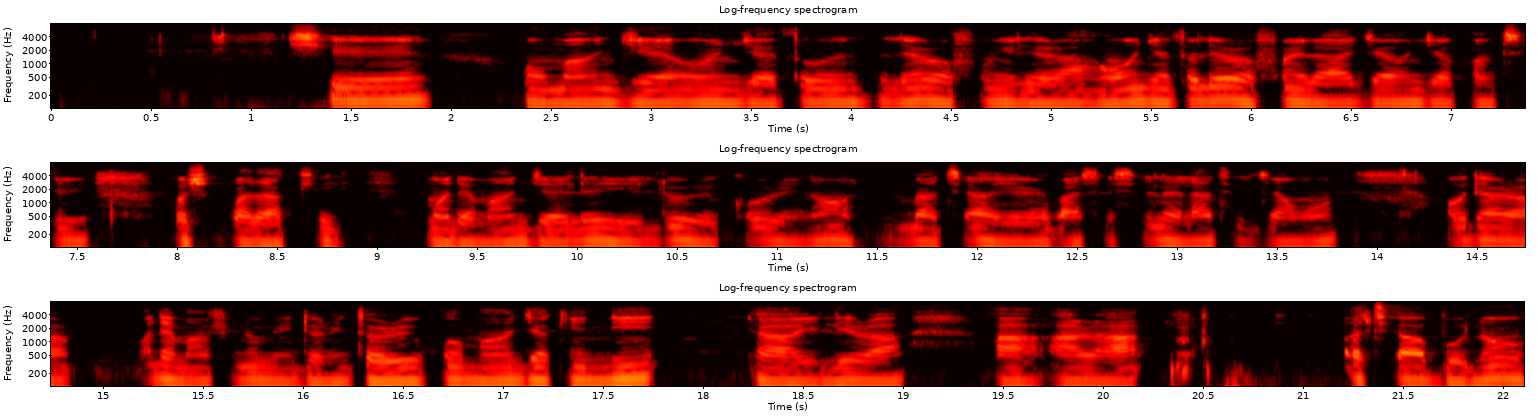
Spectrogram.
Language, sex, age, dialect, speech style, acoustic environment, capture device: Yoruba, male, 25-34, Nigeria - Nigerian Standard, relaxed, nature, mobile / Linux / Chrome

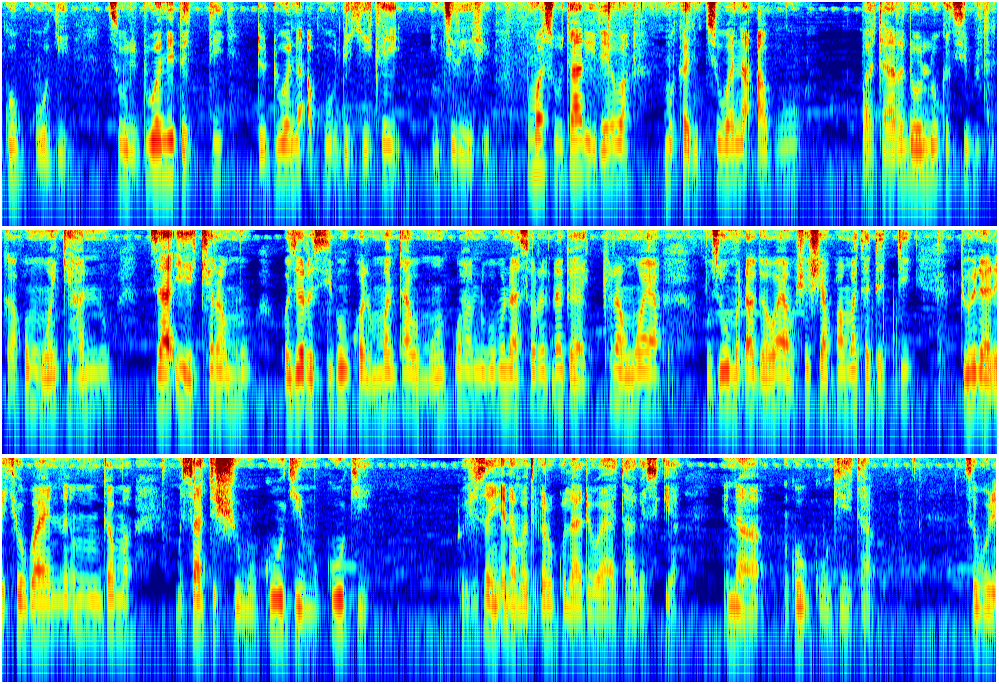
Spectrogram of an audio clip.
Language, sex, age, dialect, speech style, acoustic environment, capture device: Hausa, female, 25-34, Nigeria - Kano, relaxed, nature, mobile / Linux / Chrome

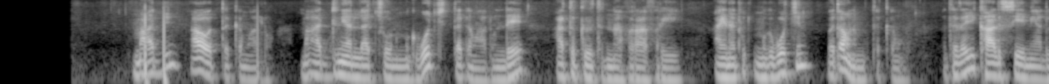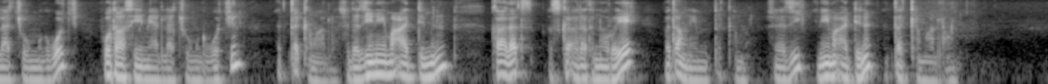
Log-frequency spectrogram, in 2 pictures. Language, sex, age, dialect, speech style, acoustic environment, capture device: Amharic, male, 25-34, Ethiopia - Addis Ababa, happy, silence; nature, mobile / Linux / Chrome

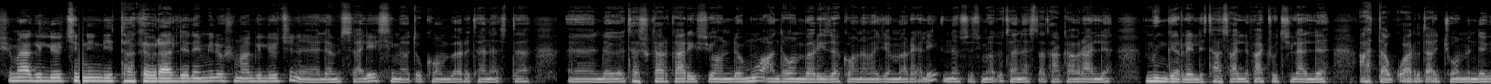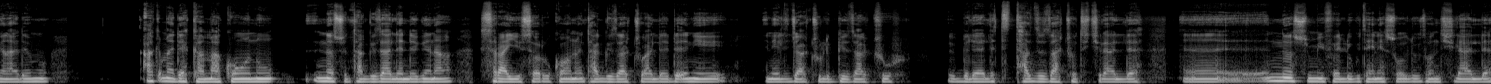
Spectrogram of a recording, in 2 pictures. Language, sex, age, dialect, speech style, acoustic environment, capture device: Amharic, male, 18-24, Ethiopia - Gondar, happy; focused, nature, mobile / Linux / Chrome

